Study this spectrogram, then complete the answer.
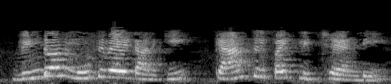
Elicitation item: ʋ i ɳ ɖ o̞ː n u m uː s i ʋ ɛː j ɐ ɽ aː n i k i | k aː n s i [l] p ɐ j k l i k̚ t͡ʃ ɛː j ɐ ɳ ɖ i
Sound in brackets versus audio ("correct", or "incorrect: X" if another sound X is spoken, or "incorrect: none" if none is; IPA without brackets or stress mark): correct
